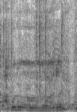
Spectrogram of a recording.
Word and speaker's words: 아무르: 아무르는 러시아 말이에요. 한국에 가면은 흑룡강이라는 큰 강이 있는데 흑룡강의 러시아 발음이 아무르입니다. 아무르강입니다.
